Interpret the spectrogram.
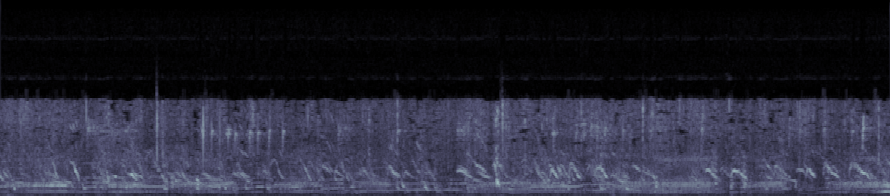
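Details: Many chickens calling together in a steady, dense flock chorus of overlapping clucks and higher peeping notes, unbroken and even in loudness throughout.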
